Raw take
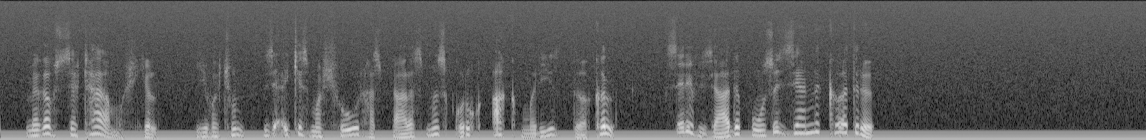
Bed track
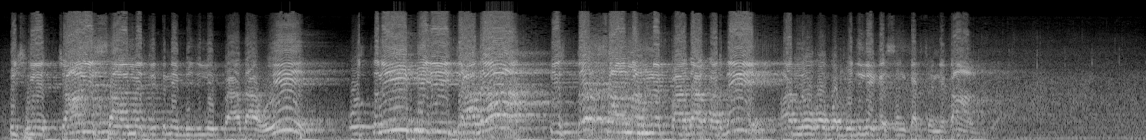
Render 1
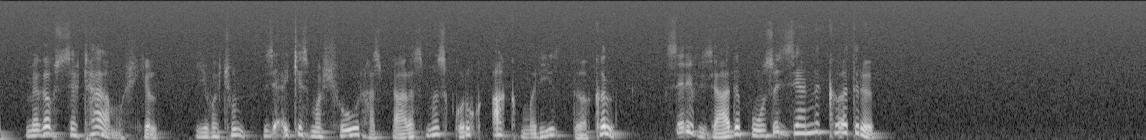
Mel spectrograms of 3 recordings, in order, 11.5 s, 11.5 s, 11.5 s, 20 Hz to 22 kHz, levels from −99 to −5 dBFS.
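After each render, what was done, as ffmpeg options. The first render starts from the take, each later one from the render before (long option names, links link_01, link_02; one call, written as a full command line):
ffmpeg -i in.wav -af "bandreject=frequency=50:width_type=h:width=6,bandreject=frequency=100:width_type=h:width=6,bandreject=frequency=150:width_type=h:width=6,bandreject=frequency=200:width_type=h:width=6,bandreject=frequency=250:width_type=h:width=6" out.wav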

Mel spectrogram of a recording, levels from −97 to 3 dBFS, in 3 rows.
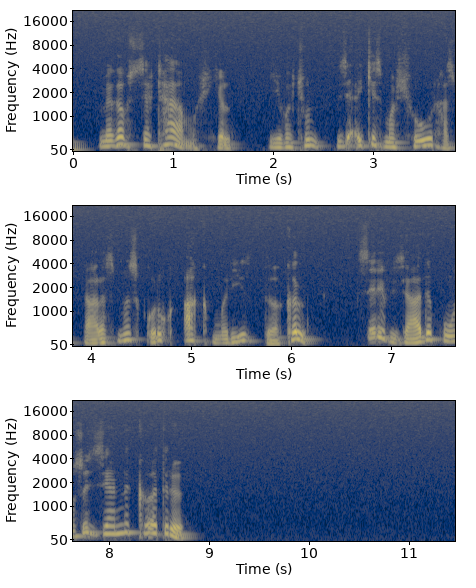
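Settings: ffmpeg -i in.wav -af "afftdn=noise_reduction=10:noise_floor=-42" out.wav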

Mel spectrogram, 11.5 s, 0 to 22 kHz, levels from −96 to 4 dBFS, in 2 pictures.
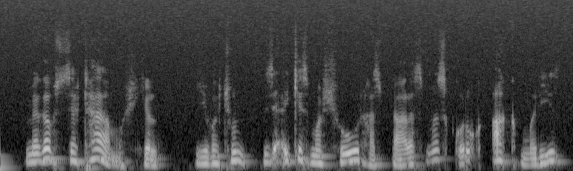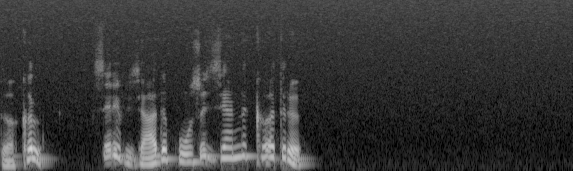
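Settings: ffmpeg -i in.wav -filter_complex "[0:a]asettb=1/sr,asplit=3[link_01][link_02][link_03];[link_01]atrim=end=4.014[link_04];[link_02]atrim=start=4.01:end=4.9,asetpts=PTS-STARTPTS,afade=type=in:duration=0.004:curve=qsin,afade=type=out:start_time=0.886:duration=0.004:curve=qsin,equalizer=frequency=160:width=1.5:gain=-15[link_05];[link_03]atrim=start=4.896[link_06];[link_04][link_05]acrossfade=duration=0.004:curve1=hsin:curve2=qsin[link_07];[link_07][link_06]acrossfade=duration=0.004:curve1=qsin:curve2=hsin" out.wav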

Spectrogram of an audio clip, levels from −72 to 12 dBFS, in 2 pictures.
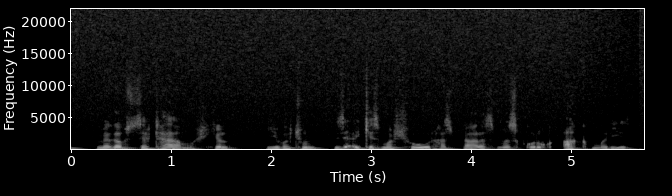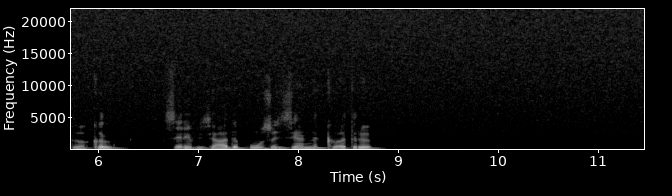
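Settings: ffmpeg -i in.wav -filter_complex "[0:a]asplit=2[link_01][link_02];[link_01]atrim=end=5.68,asetpts=PTS-STARTPTS,afade=type=out:start_time=4.88:duration=0.8:silence=0.398107[link_03];[link_02]atrim=start=5.68,asetpts=PTS-STARTPTS,afade=type=in:duration=0.004:curve=hsin:silence=0.398107[link_04];[link_03][link_04]concat=n=2:v=0:a=1" out.wav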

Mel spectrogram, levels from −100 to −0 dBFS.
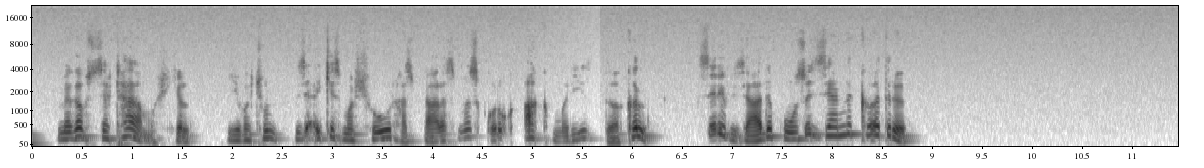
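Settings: ffmpeg -i in.wav -af "bass=frequency=250:gain=-9,treble=frequency=4000:gain=3" out.wav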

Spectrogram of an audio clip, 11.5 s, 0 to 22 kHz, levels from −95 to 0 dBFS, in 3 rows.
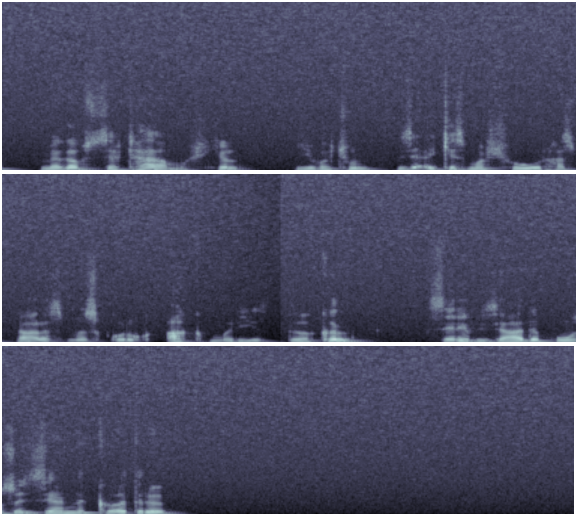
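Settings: ffmpeg -i in.wav -af anull out.wav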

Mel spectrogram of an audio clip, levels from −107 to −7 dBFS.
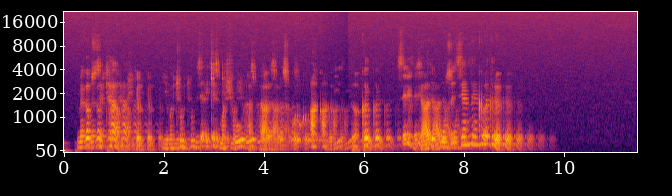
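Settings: ffmpeg -i in.wav -filter_complex "[0:a]asplit=2[link_01][link_02];[link_02]adelay=41,volume=-6dB[link_03];[link_01][link_03]amix=inputs=2:normalize=0,asplit=2[link_04][link_05];[link_05]adelay=219,lowpass=frequency=970:poles=1,volume=-4dB,asplit=2[link_06][link_07];[link_07]adelay=219,lowpass=frequency=970:poles=1,volume=0.4,asplit=2[link_08][link_09];[link_09]adelay=219,lowpass=frequency=970:poles=1,volume=0.4,asplit=2[link_10][link_11];[link_11]adelay=219,lowpass=frequency=970:poles=1,volume=0.4,asplit=2[link_12][link_13];[link_13]adelay=219,lowpass=frequency=970:poles=1,volume=0.4[link_14];[link_04][link_06][link_08][link_10][link_12][link_14]amix=inputs=6:normalize=0" out.wav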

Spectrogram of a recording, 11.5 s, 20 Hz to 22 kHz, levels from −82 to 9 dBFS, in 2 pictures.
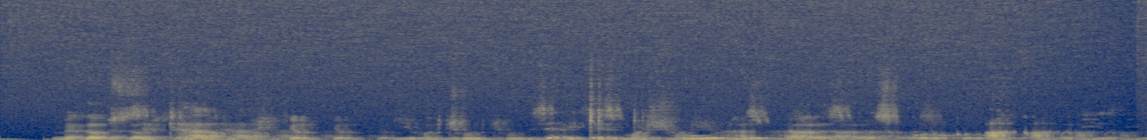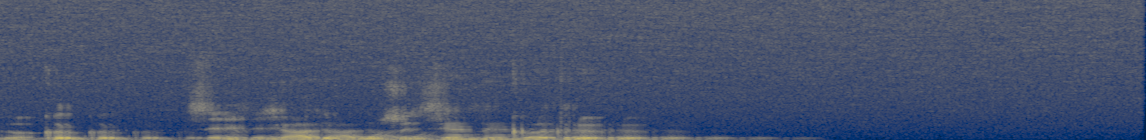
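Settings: ffmpeg -i in.wav -af "volume=7dB" out.wav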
